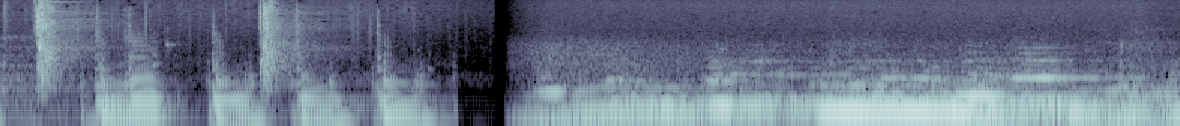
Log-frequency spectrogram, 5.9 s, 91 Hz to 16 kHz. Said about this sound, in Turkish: Zadar'da bulunan bu deniz orgu dalgaların çarptığı anda bir ses uyumu içinde 7 akor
